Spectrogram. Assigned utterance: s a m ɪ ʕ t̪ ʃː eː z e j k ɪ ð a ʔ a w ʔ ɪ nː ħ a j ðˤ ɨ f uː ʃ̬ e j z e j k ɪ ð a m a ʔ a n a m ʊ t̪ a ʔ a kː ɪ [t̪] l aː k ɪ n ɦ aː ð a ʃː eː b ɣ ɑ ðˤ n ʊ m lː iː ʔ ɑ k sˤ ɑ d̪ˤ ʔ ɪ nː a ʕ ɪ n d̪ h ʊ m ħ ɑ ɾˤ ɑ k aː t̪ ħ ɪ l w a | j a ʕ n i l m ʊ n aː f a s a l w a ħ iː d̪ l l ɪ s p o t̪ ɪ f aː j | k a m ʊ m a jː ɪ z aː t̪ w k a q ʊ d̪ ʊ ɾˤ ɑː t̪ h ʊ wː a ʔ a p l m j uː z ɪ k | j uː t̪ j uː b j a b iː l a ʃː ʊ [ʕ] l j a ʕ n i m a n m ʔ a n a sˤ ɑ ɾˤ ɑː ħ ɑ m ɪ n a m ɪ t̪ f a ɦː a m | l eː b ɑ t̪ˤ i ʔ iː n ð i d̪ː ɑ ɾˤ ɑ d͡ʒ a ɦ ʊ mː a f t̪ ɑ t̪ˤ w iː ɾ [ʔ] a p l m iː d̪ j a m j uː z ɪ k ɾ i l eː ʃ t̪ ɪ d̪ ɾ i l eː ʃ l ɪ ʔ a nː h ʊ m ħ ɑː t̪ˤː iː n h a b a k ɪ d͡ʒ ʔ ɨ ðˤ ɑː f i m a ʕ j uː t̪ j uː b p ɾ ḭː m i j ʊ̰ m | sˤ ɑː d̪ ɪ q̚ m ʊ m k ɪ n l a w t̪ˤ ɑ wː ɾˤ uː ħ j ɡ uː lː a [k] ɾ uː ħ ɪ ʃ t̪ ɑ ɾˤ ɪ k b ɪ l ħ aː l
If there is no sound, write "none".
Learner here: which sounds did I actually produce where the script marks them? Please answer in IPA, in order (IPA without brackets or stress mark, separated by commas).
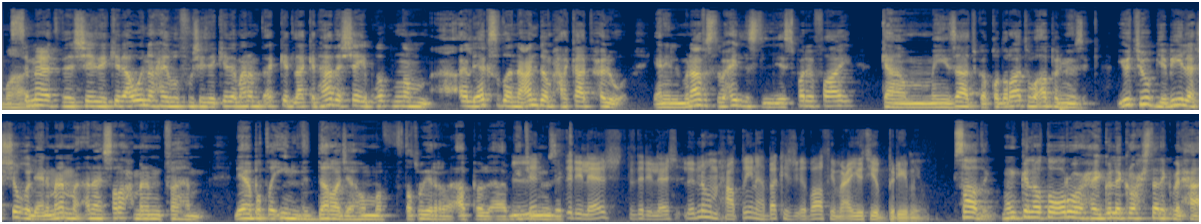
d̪, ɣ, ʔ, k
